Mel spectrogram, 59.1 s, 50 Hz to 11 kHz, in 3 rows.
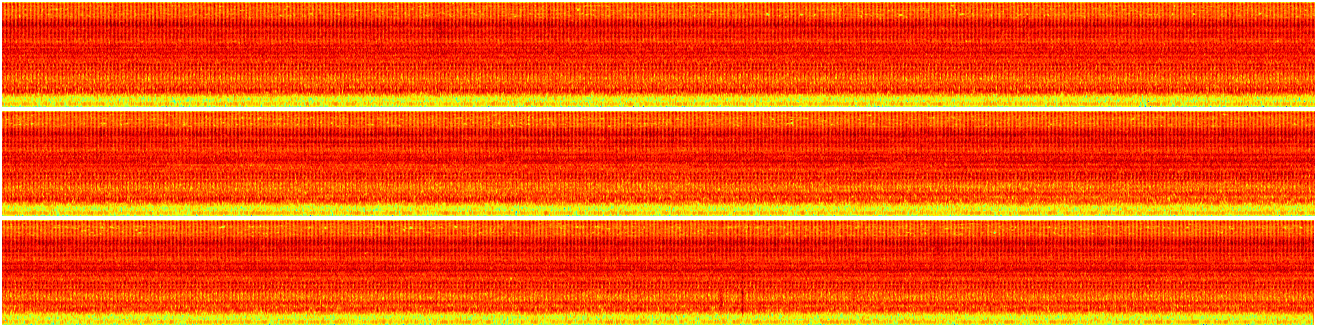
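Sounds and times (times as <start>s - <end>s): film projector whirring: 0.0s - 59.0s.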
